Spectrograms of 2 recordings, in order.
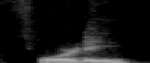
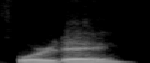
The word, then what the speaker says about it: Forde: Patrick Forde. Am I saying your name right? Forde or Forde? Forde, but either is fine. Forde. Okay. The E is silent.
